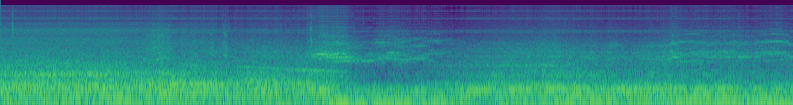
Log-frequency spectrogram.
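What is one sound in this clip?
A car engine roars steadily at speed, heard from inside the car.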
